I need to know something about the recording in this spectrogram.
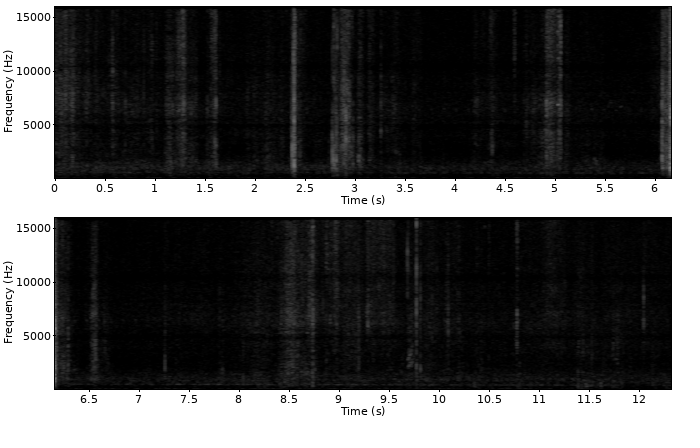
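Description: Handling noises: a few sharp knocks and soft rustling as a white beekeeping jacket is picked up and shaken out with the phone in hand. The loudest knocks come about two and a half and six seconds in, and a faint steady hum runs through the second half.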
